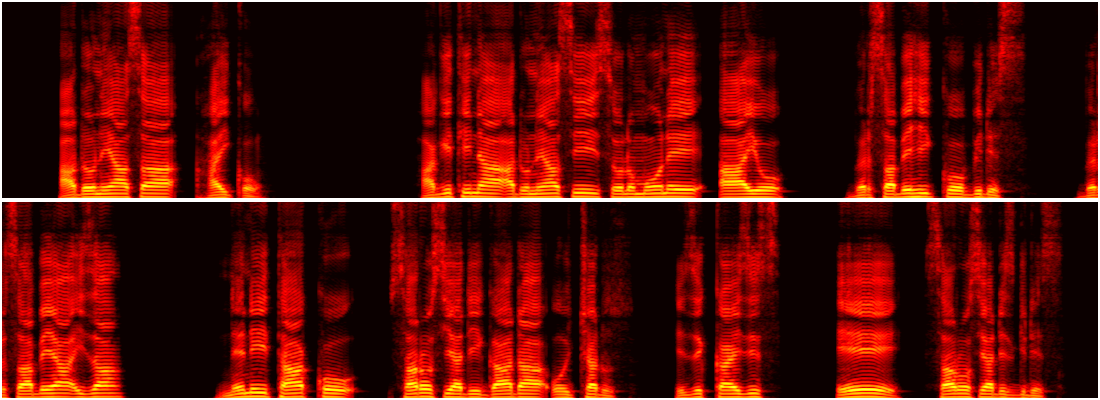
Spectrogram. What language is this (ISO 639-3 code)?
gmv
